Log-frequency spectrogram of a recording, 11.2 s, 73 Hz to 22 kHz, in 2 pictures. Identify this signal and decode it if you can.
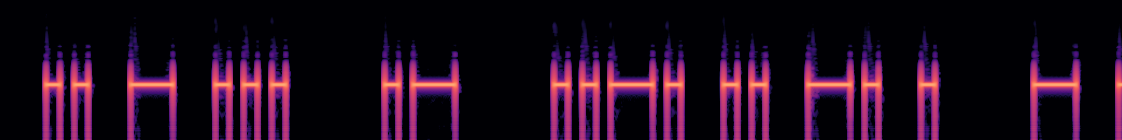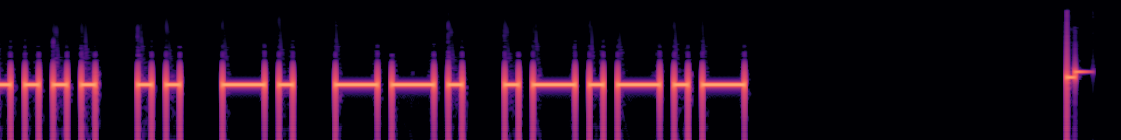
Morse code, heard as a keyed tone, about 17 wpm, 700 Hz. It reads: ITS A FINE THING.
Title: Sentences from Top 600 Words 17wpm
